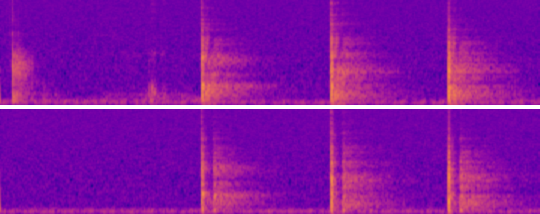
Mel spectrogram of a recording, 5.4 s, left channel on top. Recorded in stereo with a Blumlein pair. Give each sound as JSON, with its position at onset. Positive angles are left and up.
{"t": 2.0, "sound": "chopping", "azimuth_deg": 10, "distance_m": 1.1}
